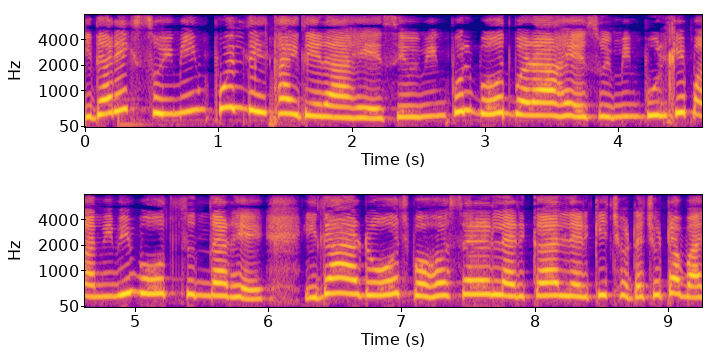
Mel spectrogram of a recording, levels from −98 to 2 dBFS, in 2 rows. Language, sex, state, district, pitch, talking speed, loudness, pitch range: Hindi, female, Uttar Pradesh, Jyotiba Phule Nagar, 345 Hz, 200 wpm, -11 LUFS, 315-390 Hz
